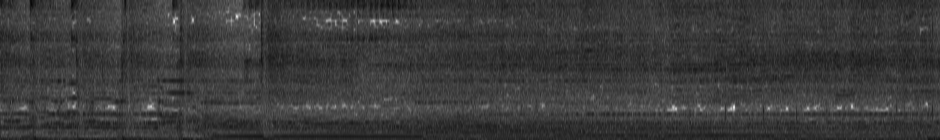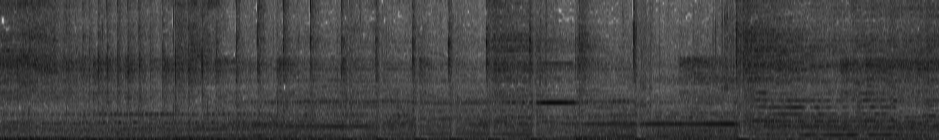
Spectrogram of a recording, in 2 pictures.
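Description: Rock band playing live through a club PA, heard from within the crowd: electric guitar with long held notes over bass and drums.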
